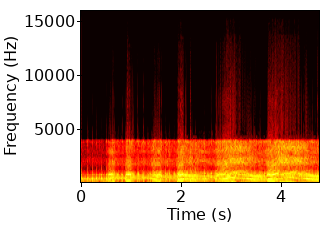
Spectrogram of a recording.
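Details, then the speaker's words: Goped GSR40 two-stroke engine, 603 carb, TGN manifold, mild port, stock coil, before carb adjustment: steady idle buzz, then clean quick revs rising high and dropping back evenly; good idle and throttle response. "good idle good throttle response Sav to rev pretty high for a stock 40 with a stock coil"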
